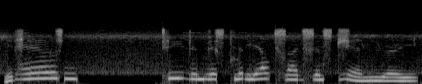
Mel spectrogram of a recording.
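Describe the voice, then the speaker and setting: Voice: mid-range voice, expressive, slow, a little hiss or hum. A performer voicing a cheerful blue gorilla in a children's cartoon, sing-song and childishly enthusiastic, in a lo-fi clip. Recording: dull, lo-fi clip with music. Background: music.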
